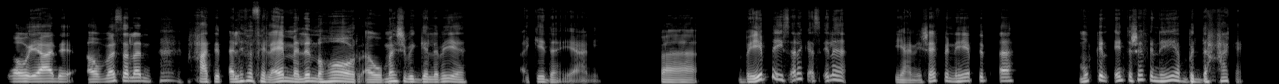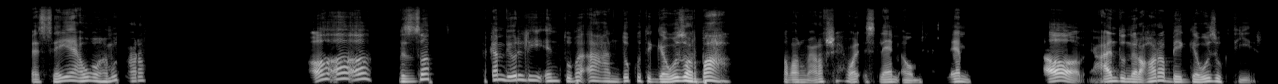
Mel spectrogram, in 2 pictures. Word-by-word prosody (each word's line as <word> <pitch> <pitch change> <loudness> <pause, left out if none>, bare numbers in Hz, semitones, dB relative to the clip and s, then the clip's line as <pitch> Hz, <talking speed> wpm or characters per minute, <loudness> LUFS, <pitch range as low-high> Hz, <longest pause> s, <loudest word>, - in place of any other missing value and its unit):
أو 135 0 +4
يعني 135 -1 +4 0.2
أو 120 +1 +2
مثلًا 160 +2 +1 0.4
هتبقى 125 -1 +1
لافِف 155 +2 0
العِمَّة 135 +2 +4
ليل 150 +4 +3
نهار 130 -2 +3
أو 110 0 +2
ماشي 145 +3 +1
بالجلابية 125 0 -1 0.7
كده 125 -3 -3
يعني. - - -11 0.6
فبيبدأ 110 - -1
يسألك 230 +3 -4
أسئلة، 180 +3 -4 0.5
يعني 100 -2 -6
شايف 155 - 0
إن 150 -5 -4
هي 155 +4 +1
بتبقى 170 -1 -3 0.7
ممكن 165 +6 -1
أنت 185 +2 -1
شايف 220 +3 -1
إن 175 - 0
هي 180 +5 +2
بتضحكك، 135 +6 -3 0.7
بس 115 +2 -4
هي 170 +6 +1
هو 160 -1 +1
هيموت 135 +10 -2
ويعرفها. 165 +5 -5 1.7
آه، - - +2
آه، 260 -2 +2
آه 250 - -6 0.3
بالضبط. 135 - -1 0.3
فكان 215 +1 -1
بيقول 200 +2 +2
لي: 195 -6 -4
"أنتم 160 -2 -2
بقى 165 +1 -2
عندكم 145 +4 -3
تتجوزوا 140 +6 +5
أربعة"، 150 +1 +4 0.5
طبعًا 110 0 0
هو - - -5
ما 95 - -5
يعرفش 125 +6 0
حوار 155 -3 -2
إسلام 115 0 -1
أو 100 -1 -2
مش 95 +3 -9 0.2
إسلام 125 -2 -1 0.8
آه - - +6
عنده 145 +3 +2
إن 130 - 0
العرب 140 +7 +2
بيتجوزوا 120 +3 +1
كتير، 100 -4 -14
140 Hz, 140 wpm, -23 LUFS, 120-165 Hz, 1.7 s, آه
